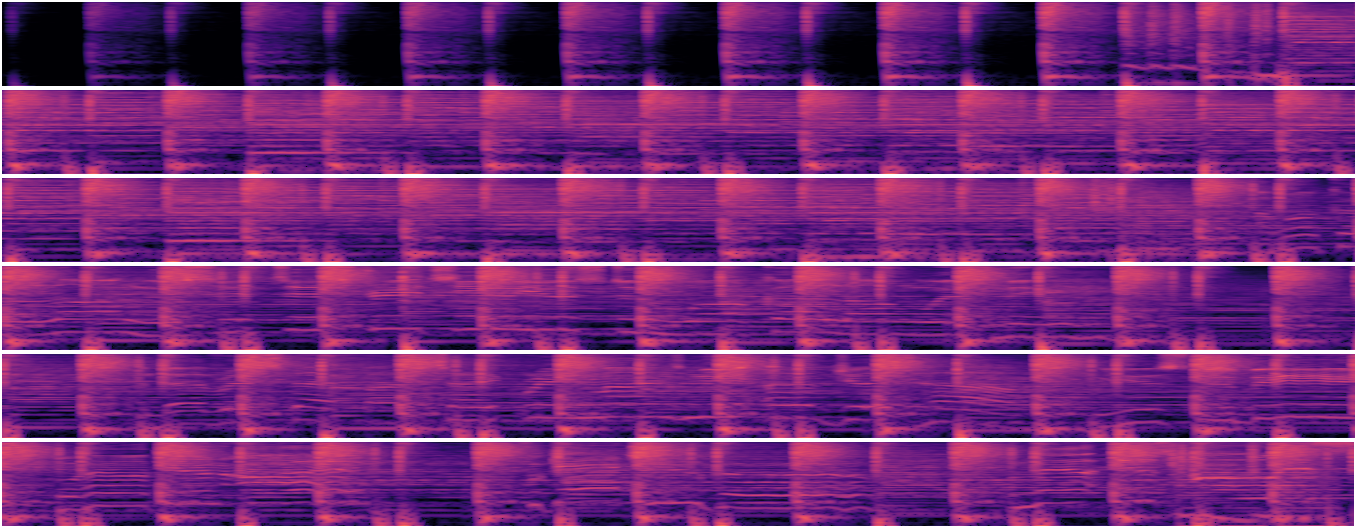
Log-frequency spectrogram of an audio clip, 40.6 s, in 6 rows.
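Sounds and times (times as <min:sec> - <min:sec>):
1980s drum machine beat: 0:00.0 - 0:40.5.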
